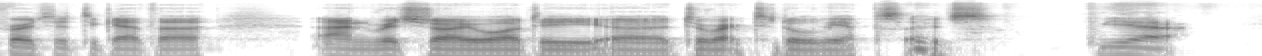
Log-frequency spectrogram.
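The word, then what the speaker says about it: Ayoade: Ayuwadi. Ayuwadi.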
